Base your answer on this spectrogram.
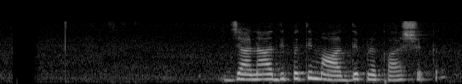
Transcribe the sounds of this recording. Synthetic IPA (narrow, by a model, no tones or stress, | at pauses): d͡ʒanaːd̪ʱipət̪imaːd̪ʱjəpɾɐkaːʃək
